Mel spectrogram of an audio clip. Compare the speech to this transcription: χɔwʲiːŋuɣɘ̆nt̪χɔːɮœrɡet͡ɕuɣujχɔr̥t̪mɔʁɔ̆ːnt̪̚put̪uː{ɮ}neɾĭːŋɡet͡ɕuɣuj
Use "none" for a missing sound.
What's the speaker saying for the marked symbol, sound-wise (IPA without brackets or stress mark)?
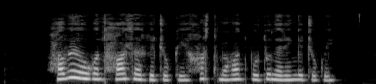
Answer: none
